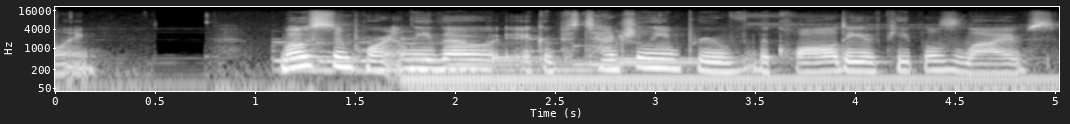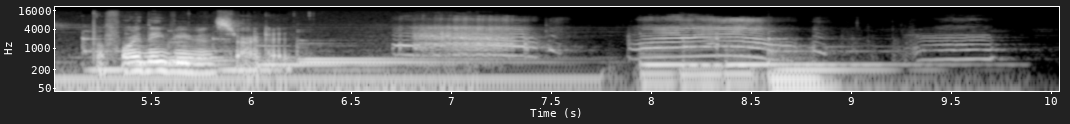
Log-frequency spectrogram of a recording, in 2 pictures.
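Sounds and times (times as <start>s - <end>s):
sustained music notes: 0.6s - 9.3s
baby crying: 6.7s - 10.0s.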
